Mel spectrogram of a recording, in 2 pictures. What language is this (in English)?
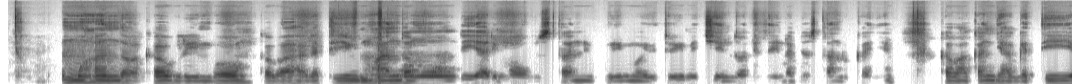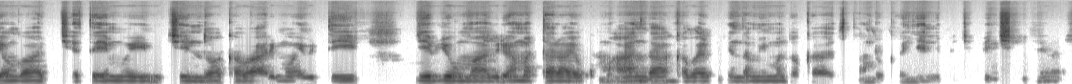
Kinyarwanda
